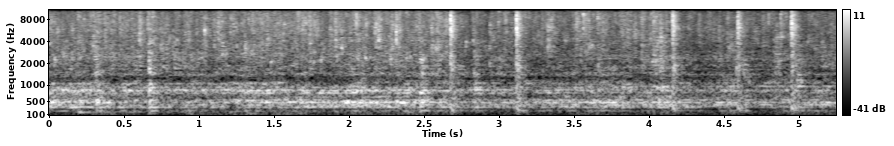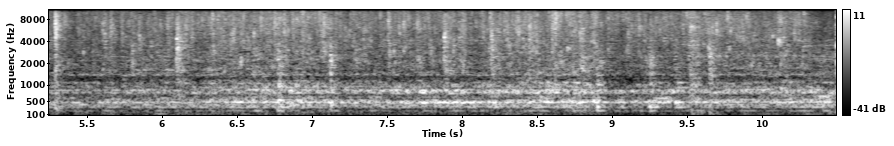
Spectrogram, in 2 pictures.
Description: Water in a toilet during a flush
